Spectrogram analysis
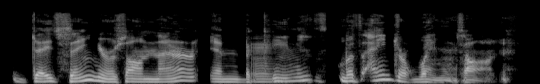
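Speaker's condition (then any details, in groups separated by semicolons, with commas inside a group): Parkinson's disease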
